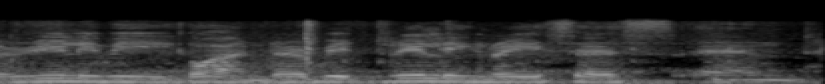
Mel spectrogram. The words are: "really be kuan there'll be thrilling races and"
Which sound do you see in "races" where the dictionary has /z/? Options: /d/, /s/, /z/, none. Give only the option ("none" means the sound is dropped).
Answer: /s/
